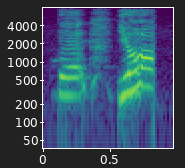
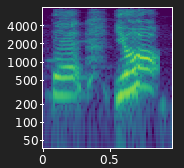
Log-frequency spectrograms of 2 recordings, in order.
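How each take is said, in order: First: Said in the usual way. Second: Louder, shouted that y'all; half-mock shout of embarrassment; embarrassed shout. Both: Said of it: "I was like".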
